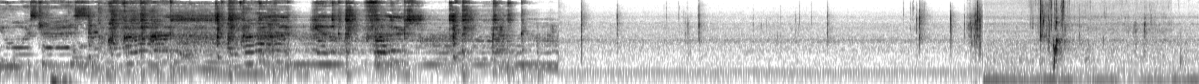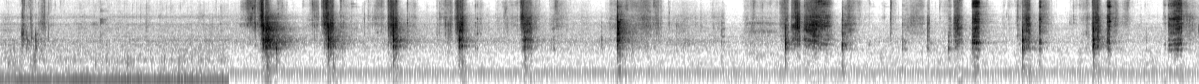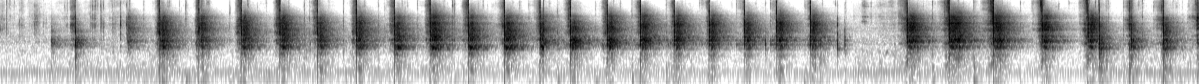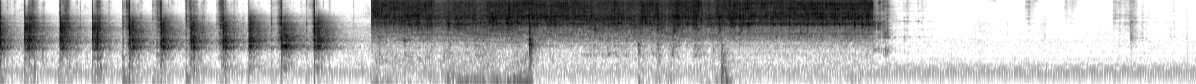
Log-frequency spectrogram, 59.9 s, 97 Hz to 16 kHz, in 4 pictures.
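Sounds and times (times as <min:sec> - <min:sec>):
knife chopping on cutting board: 0:18.2 - 0:21.8, 0:30.6 - 0:40.6, 0:41.2 - 0:49.2.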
